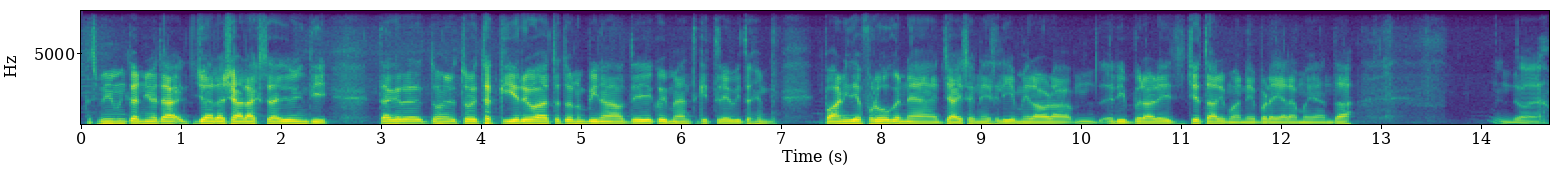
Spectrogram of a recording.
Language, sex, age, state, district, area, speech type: Dogri, male, 30-45, Jammu and Kashmir, Kathua, rural, spontaneous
